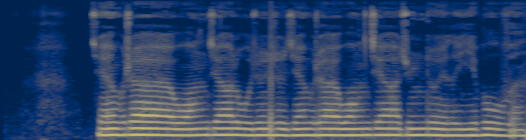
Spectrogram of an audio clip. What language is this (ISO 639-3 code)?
zho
